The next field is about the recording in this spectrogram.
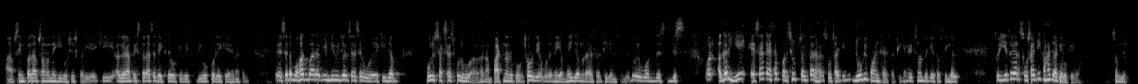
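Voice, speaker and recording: A man's voice: a little high, lively intonation, very fast, warm tone, slightly rough, dull audio. A man teaching a history class for exam preparation, switching between Hindi and English and checking in with "samjhe?" after almost every point. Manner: tags nearly every sentence with "samjhe?" and "sir, theek hai na"; acts out little anecdotes with quoted voices. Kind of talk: exam-prep lecture mixing Hindi and English.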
